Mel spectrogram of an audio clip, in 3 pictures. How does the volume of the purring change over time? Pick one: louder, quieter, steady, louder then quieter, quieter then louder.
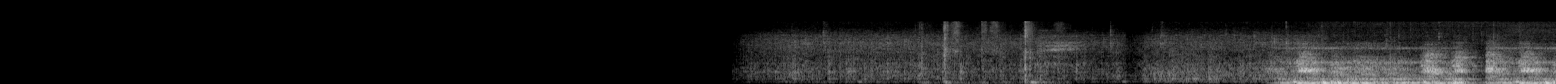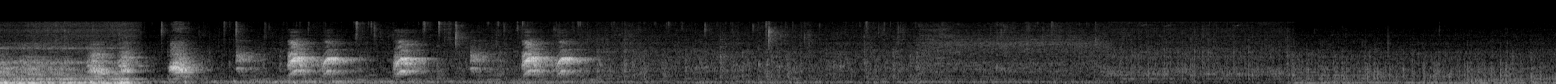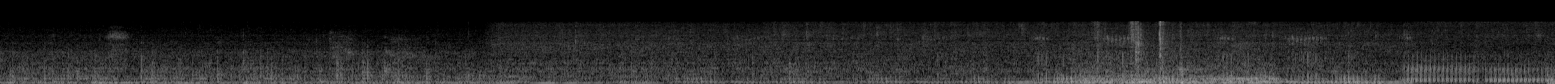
louder.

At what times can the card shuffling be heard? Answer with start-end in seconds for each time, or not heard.
9.2-10.7, 41.9-43.9.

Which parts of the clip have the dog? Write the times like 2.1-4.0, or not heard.
12.7-21.4.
